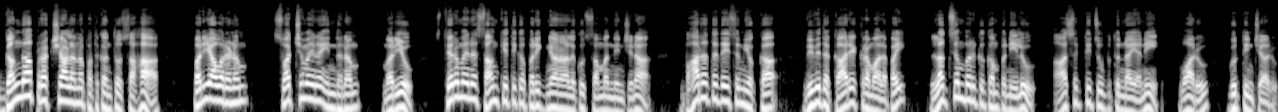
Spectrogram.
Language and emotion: Telugu, neutral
